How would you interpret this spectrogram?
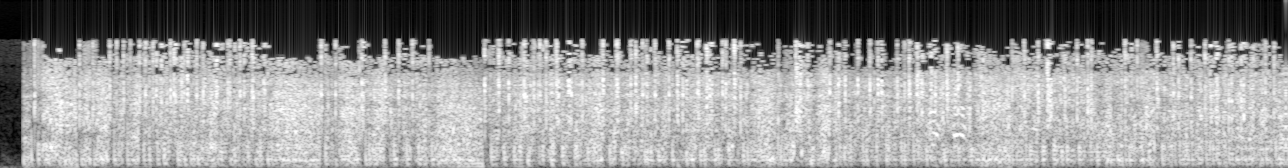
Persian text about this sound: همزمان ویدیوهای منتشره از پیرانشهر نشان می‌دهد که نیروهای نظامی در پی مراسم تشییع پیکر کاروان قادر شکری از کشته شدگان این شهر اقدام به تیراندازی به سوی معترضان کردند.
